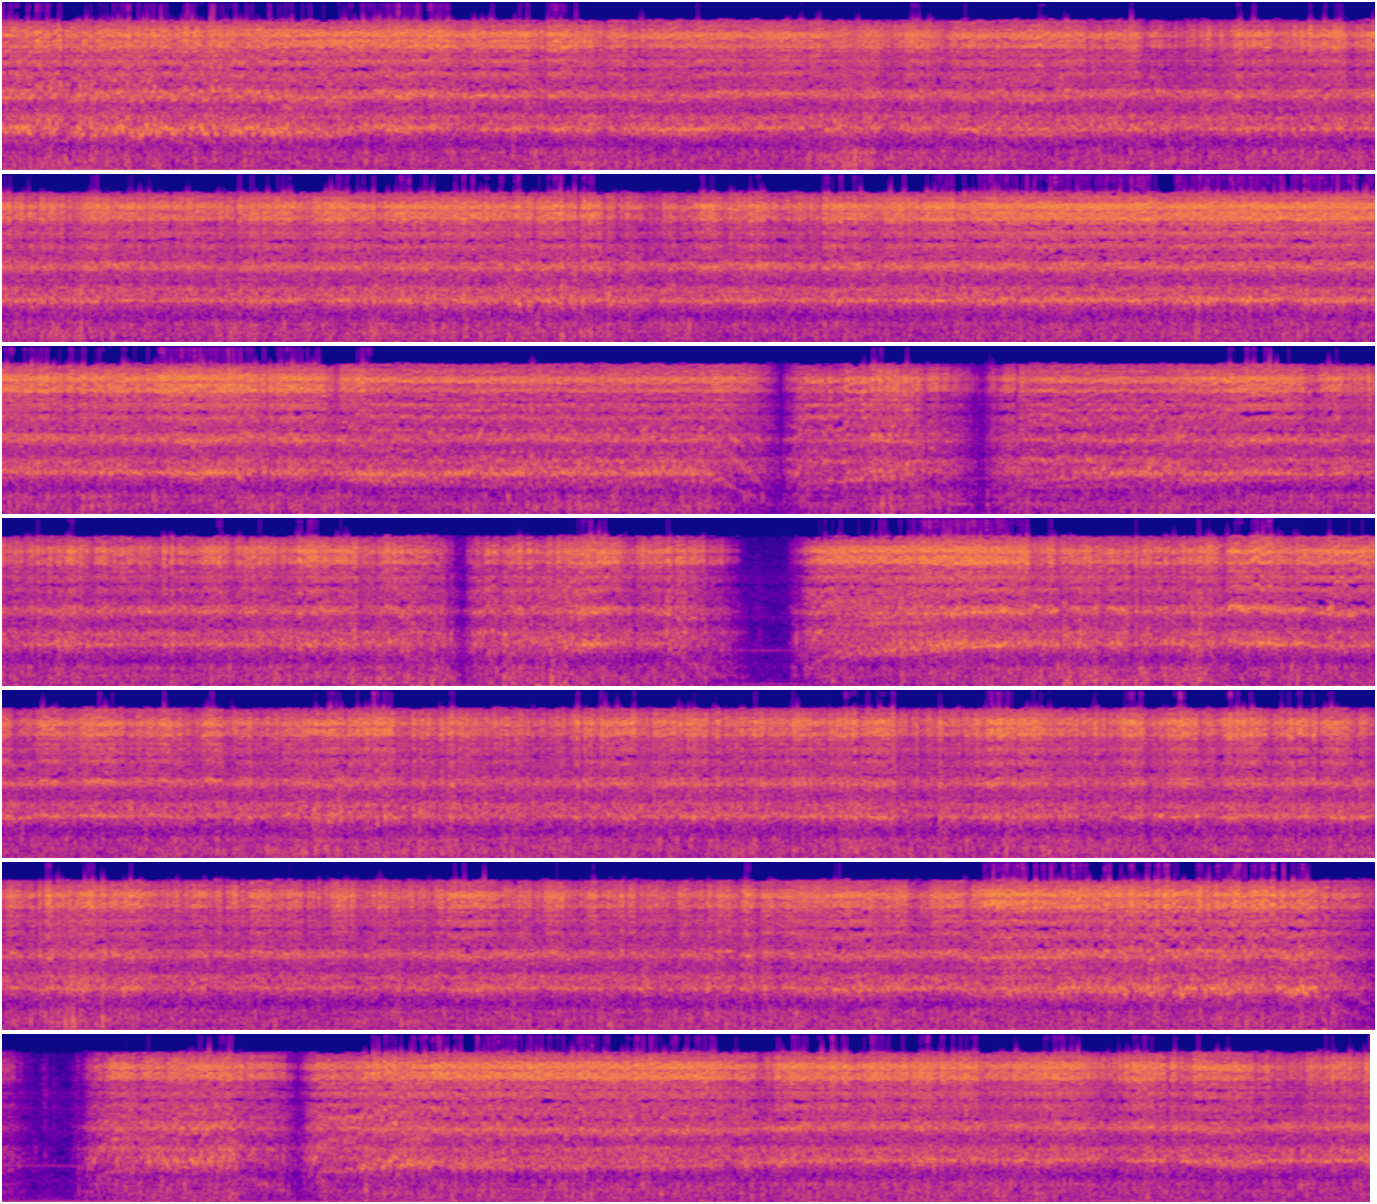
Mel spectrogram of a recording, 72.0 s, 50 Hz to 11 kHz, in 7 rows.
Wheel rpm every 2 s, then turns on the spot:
190, 210, 220, 230, 230, 240, 230, 230, 230, 230, 230, 220, 180, 100, 160, 230, 220, 160, 100, 230, 230, 230, 230, 240, 230, 230, 230, 230, 230, 210, 180, 90, 160, 210, 230, 230.
none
